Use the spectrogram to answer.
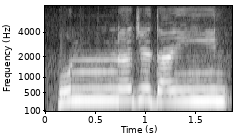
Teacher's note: جیم کے اوپر یہاں پر ساکن ہے، اس کو قلقلے کے ساتھ پڑھیں گے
